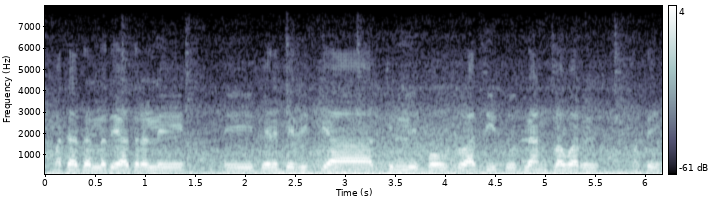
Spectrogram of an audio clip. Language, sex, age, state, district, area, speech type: Kannada, male, 30-45, Karnataka, Dakshina Kannada, rural, spontaneous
